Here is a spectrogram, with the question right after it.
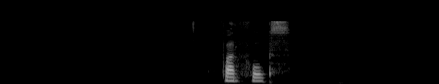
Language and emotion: Russian, neutral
